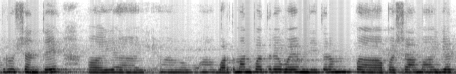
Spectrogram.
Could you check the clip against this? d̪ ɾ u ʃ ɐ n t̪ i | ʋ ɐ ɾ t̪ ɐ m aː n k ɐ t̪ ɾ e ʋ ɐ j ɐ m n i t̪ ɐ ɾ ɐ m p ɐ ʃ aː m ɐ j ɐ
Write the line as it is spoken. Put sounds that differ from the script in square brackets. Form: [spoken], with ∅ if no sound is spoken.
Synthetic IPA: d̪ ɾ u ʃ ɐ n t̪ [e] | ʋ ɐ ɾ t̪ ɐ m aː n [p] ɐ t̪ ɾ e ʋ ɐ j ɐ m n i t̪ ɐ ɾ ɐ m p ɐ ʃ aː m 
